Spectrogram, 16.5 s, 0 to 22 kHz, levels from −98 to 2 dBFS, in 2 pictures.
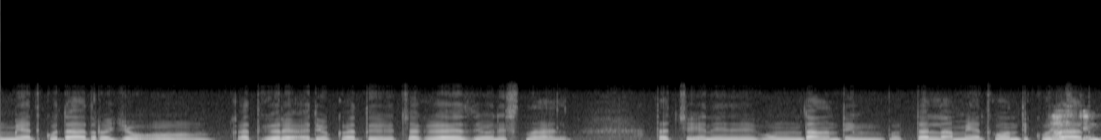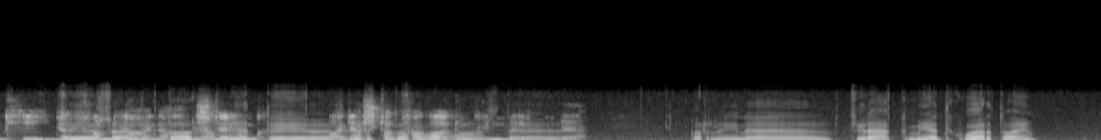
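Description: No technical faults can be heard anywhere in this speech recording. It has the sound of a normal call path, with the Opus codec and the microphone processing leaving nothing above 8 kHz.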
